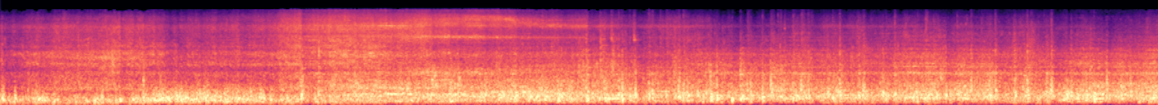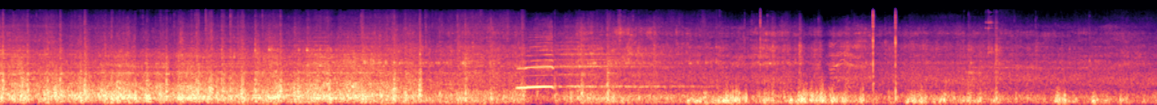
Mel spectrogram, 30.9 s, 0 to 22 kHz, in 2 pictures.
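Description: Bulleid Battle of Britain class steam locomotive 34070 Manston, a three-cylinder Pacific, running past with its train: a steady rumble and the clatter of the coaches' wheels over rail joints, fading as the train draws away. About two-thirds of the way through there is one short steam whistle.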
